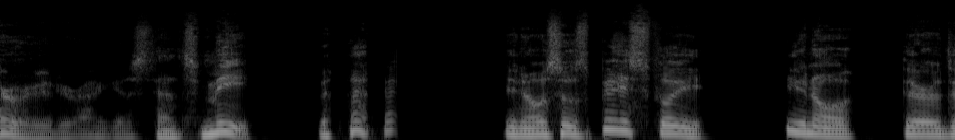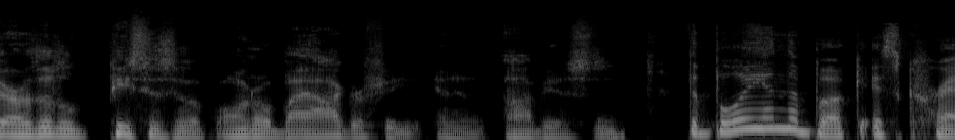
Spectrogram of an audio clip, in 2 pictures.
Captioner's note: laugh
